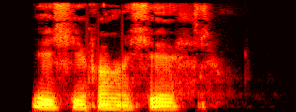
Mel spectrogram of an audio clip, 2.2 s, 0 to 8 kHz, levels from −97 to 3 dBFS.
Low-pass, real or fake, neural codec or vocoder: 7.2 kHz; real; none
